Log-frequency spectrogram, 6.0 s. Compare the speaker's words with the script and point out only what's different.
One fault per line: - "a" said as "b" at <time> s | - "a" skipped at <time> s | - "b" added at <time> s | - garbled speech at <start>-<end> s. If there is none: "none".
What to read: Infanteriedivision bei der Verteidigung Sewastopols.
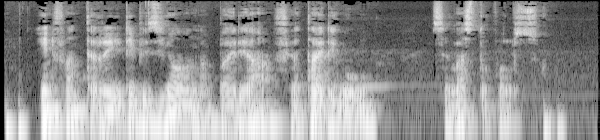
none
